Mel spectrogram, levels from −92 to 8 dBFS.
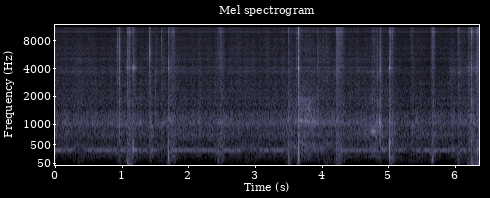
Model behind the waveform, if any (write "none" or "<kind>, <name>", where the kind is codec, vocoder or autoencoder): autoencoder, DAC-VAE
